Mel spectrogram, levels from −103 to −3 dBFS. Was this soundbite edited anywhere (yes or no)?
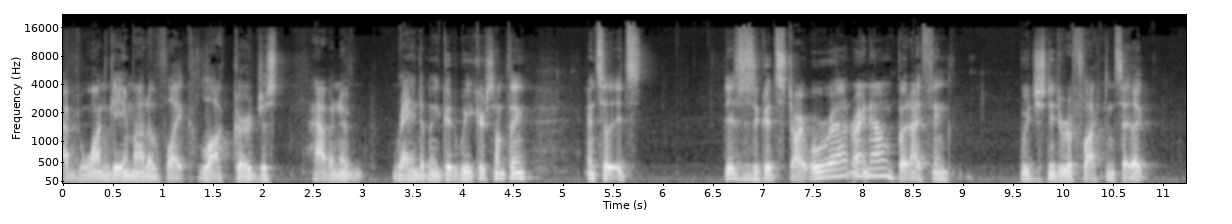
no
